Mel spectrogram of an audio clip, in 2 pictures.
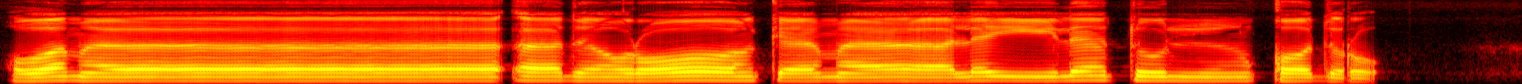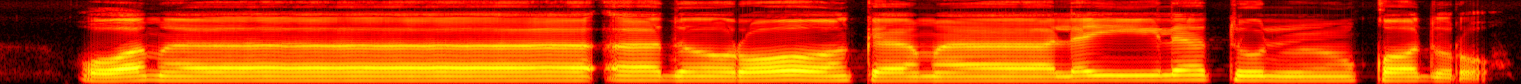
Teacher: ما کے اوپر مد منفصل ہے، اس مد کو 3 الف کے برابر کھینچ کر پڑھتے ہیں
